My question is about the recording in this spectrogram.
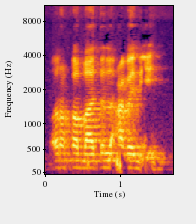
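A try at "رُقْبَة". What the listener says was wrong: Jadi itu cuma pembacaan raqabah itu dibaca rukbah.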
